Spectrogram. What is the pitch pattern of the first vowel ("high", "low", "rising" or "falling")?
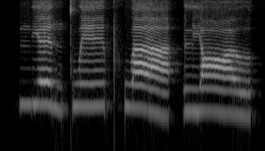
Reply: falling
